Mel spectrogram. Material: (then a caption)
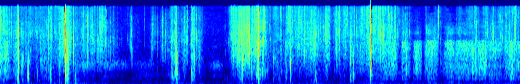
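Paper. A metal dip pen nib scratches across a flat paper map sheet while tracing a coastline. Dry, bright scratching strokes come in irregular bursts with sharp clicks and brief silent pauses between them.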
